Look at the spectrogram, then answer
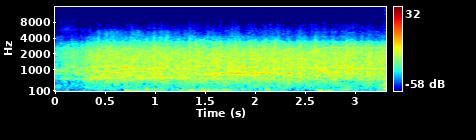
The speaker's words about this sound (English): I was just letting the applause right out.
